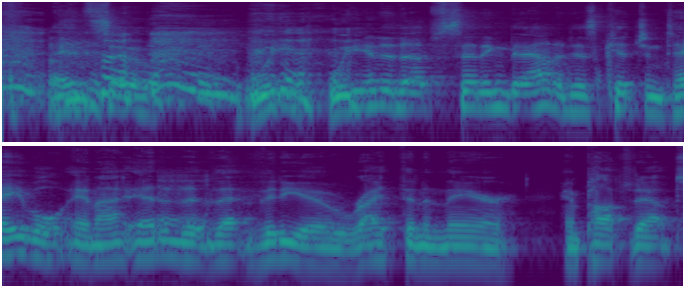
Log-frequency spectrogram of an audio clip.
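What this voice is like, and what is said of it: Usual voice. Nothing is said of it.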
